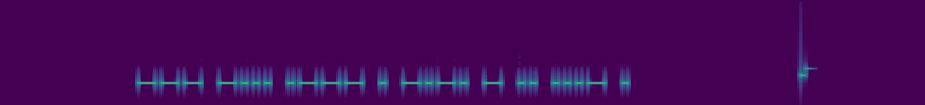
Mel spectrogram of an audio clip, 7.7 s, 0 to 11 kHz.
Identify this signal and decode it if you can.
Morse code, heard as a keyed tone, about 25 wpm, 700 Hz. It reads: OBJECTIVE
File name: Nine Letter Words - 25wpm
